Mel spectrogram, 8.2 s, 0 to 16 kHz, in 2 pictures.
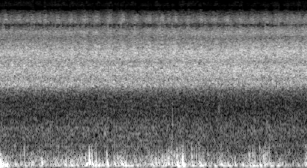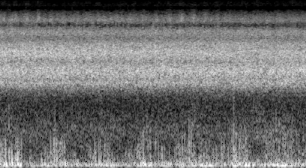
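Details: Cicadas on an August 2020 morning beside the Okawa River near Sakuranomiya Park, Osaka, Japan: a steady, unbroken high buzzing hiss fills the air while low footsteps and city rumble run underneath.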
